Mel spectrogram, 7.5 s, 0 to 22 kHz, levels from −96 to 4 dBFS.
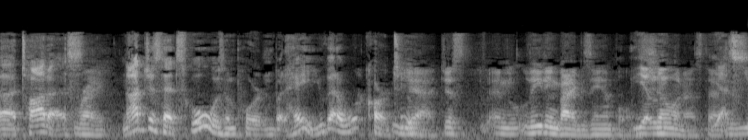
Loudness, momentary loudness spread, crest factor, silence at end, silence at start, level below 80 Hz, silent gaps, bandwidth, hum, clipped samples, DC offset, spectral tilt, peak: -25 LUFS; 12 LU; 20 dB; 0 s; 0 s; -56 dBFS; none; 10 kHz; none; under 0.1%; under 0.1%; -3.5 dB/octave; -4 dBFS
